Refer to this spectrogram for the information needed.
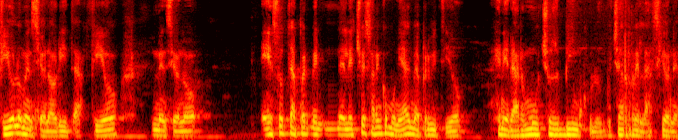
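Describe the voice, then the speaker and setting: A man's plain, everyday voice, medium in pitch with ordinary variation, at a fairly quick pace. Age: 30s. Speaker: UX designer. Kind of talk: interview.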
